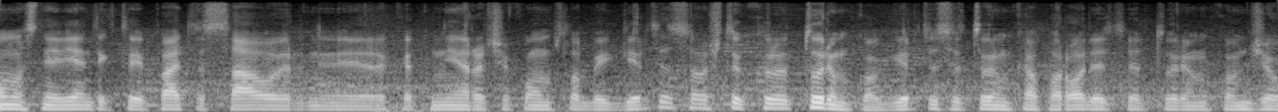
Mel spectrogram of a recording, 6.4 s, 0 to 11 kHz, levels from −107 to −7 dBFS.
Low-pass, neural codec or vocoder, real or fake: 9.9 kHz; none; real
